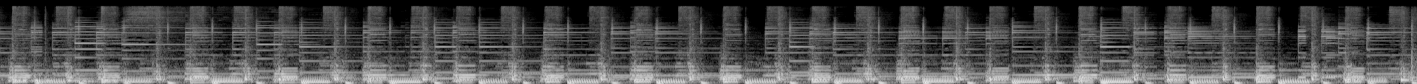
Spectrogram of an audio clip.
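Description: Live band playing an instrumental passage of lambadinha, a lambadão dance rhythm: electric guitar and keyboard over bass and a fast, steady beat.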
